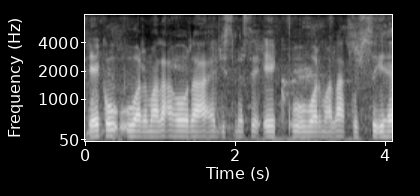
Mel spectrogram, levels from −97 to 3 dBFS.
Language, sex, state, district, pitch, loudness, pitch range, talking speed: Hindi, male, Jharkhand, Deoghar, 125 Hz, -17 LUFS, 120-130 Hz, 160 wpm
